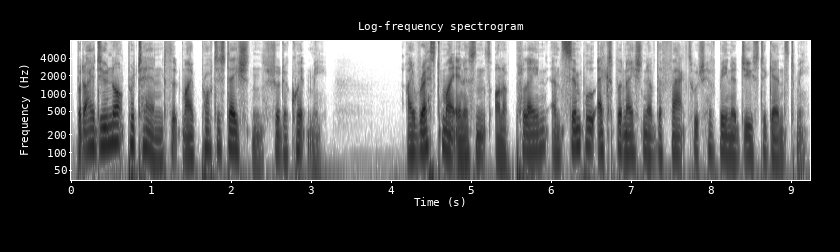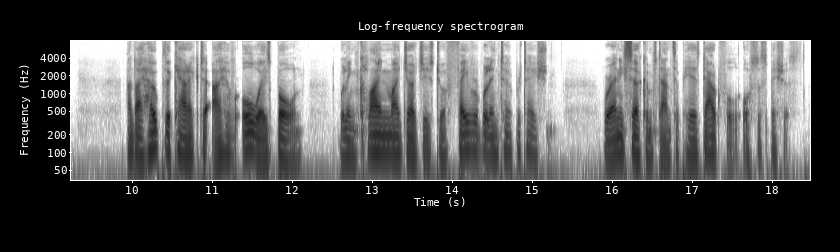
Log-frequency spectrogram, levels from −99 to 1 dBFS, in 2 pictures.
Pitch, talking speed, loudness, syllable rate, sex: 95 Hz, 175 wpm, -21 LUFS, 6.0 syllables/s, male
